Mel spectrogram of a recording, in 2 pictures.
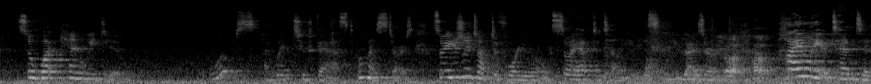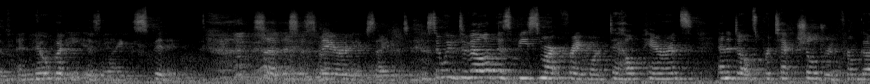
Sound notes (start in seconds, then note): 7.2 man laughs; 10.7 audience laughs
